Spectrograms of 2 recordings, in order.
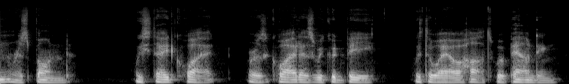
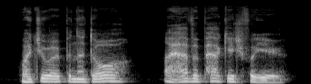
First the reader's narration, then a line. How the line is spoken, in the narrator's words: Then the man called out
